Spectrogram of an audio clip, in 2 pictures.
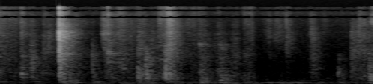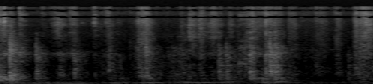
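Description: Handling sounds of a concertina blind's aluminium frame rail and its plastic corner brackets on a wooden table: scattered light knocks and clicks with rubbing in between as a corner bracket is worked into the end of the rail, the sharpest knock about a second in.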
